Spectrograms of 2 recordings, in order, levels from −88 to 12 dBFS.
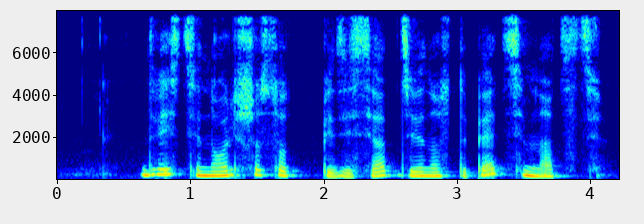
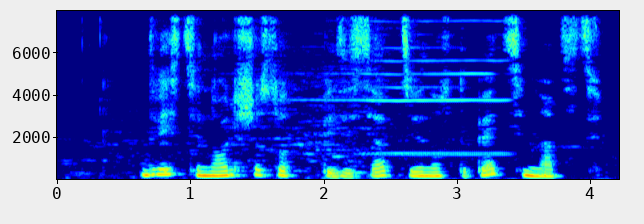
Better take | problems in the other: first | noise reduction (classical method Wiener filter)

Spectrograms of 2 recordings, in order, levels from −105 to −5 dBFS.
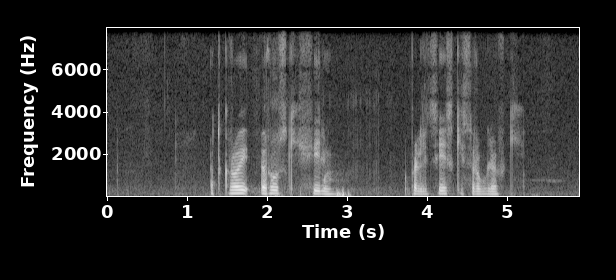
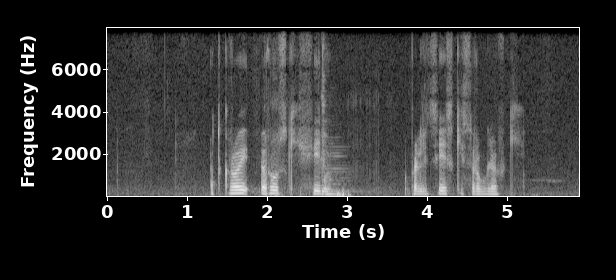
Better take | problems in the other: first | background sound (Guitar); 12 dB below the speech

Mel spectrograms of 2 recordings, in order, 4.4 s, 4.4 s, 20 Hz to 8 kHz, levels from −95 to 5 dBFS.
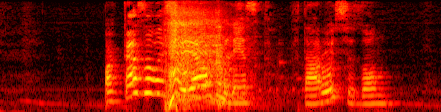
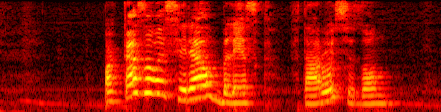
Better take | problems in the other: second | background sound (Drill); 1 dB above the speech

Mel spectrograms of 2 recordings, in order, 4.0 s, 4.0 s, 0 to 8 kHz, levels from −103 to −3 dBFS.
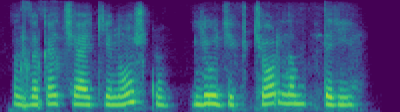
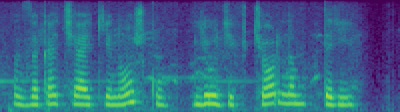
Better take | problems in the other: second | noise reduction (neural mask model Resemble Enhance denoiser)

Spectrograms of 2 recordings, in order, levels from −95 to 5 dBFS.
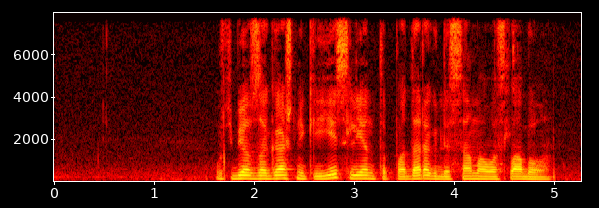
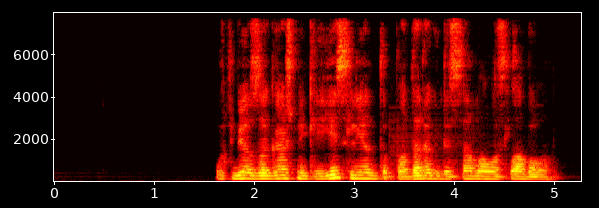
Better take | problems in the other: first | noise reduction (neural mask model DeepFilterNet 3)

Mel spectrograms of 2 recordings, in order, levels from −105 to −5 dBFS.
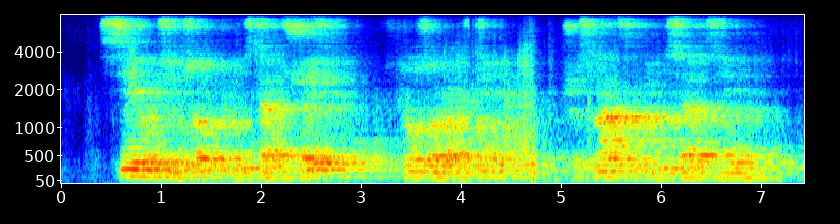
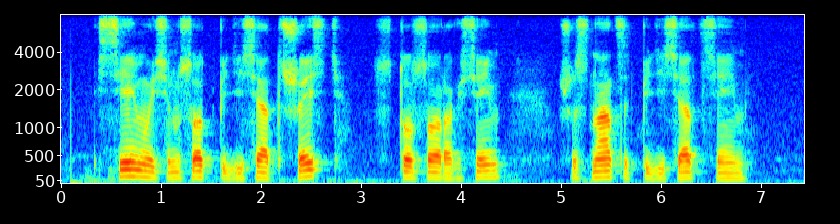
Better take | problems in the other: second | noise reduction (neural separator model SepFormer DNS4)

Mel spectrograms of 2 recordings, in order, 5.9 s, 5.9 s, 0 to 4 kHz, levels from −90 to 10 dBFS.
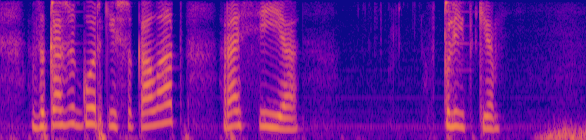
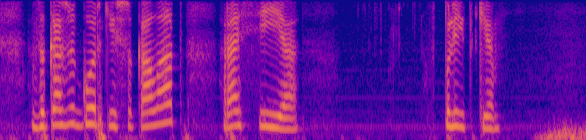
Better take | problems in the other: second | background sound (Cutlery, silverware / Dishes, pots, and pans); 7 dB below the speech

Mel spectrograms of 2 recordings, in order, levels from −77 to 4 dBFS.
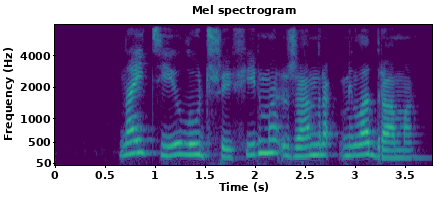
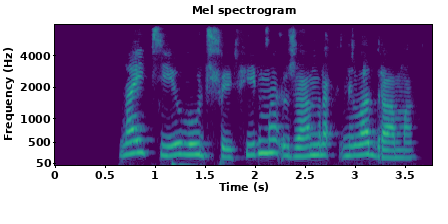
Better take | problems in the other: first | noise reduction (neural mask model Resemble Enhance denoiser)

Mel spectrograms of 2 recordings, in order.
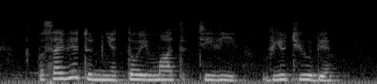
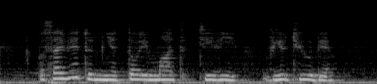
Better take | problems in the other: first | room echo; dies away in 0.2 s

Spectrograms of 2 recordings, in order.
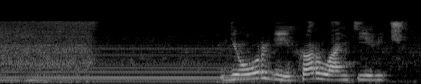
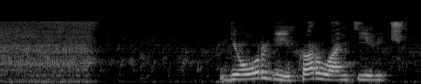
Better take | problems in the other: second | background sound (Bowed string instrument); 12 dB below the speech

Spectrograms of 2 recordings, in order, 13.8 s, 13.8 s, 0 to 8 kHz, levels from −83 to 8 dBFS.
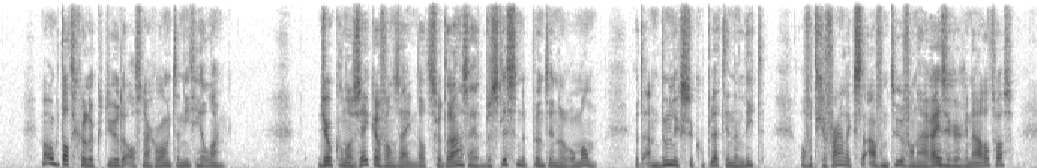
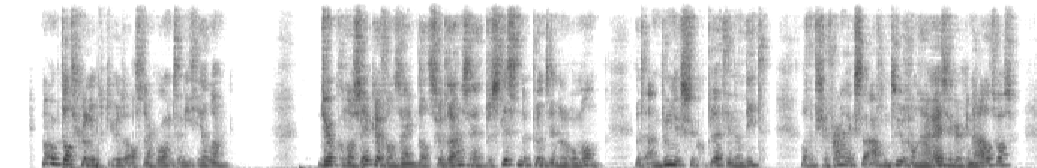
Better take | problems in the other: first | noise reduction (neural mask model DeepFilterNet 3)

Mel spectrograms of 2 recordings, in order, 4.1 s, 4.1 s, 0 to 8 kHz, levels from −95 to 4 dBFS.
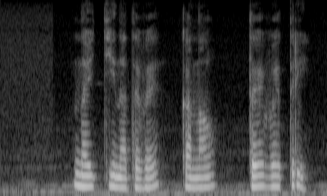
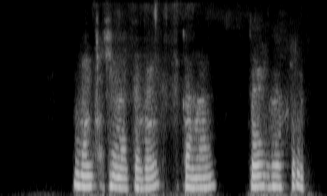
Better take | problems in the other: first | noise reduction (neural mask model Resemble Enhance denoiser)

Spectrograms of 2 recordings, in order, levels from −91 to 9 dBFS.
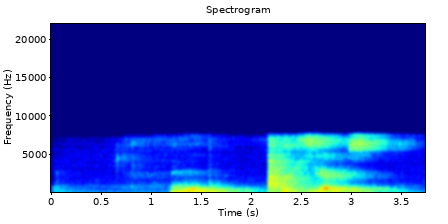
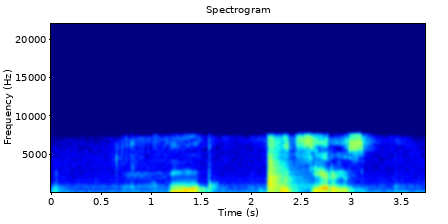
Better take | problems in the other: second | room echo; dies away in 1.1 s

